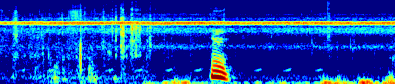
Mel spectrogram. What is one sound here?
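Dry leaves and soil rustle as a hand pulls up a plant.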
